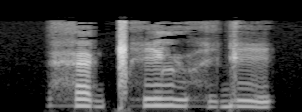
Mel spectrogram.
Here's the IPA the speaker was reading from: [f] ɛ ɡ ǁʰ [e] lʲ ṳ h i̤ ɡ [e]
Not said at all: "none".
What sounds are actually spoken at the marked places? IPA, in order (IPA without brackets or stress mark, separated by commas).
h, i, i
